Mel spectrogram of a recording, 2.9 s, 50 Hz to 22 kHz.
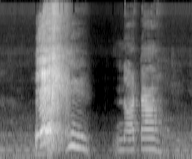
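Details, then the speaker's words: Woman doing a sneezing challenge, deliberately setting off sneezes by poking inside her nose with a stick: one forceful sneeze followed by brief speech; a provoked sneeze. "Seasoning challenge. চলো, কটা হাঁচি আমি দিতে পারি দেখো। 10টা তো বললাম তোমাদের।"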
